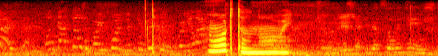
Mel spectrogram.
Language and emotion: Russian, sad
